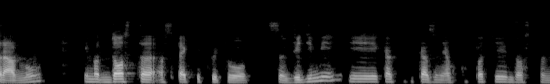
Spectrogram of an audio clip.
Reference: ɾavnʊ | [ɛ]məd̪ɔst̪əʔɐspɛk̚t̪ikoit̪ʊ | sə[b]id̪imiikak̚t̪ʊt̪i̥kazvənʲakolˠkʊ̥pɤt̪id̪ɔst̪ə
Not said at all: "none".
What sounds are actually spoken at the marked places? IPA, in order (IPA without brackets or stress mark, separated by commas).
i, v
